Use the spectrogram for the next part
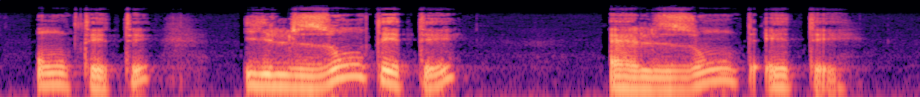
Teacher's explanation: you make the little liaison here as well, between the on and été with the t. Ont été.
